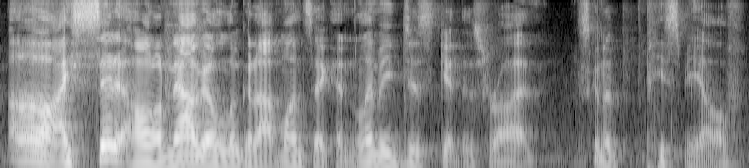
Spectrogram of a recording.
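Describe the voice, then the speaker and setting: A man's voice: mid-range voice, a little fast, vocal fry, slight background noise. A man streaming live who reads game lore aloud casually, chatting with his audience and tripping over hard words.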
